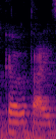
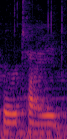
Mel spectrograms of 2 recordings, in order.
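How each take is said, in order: First: The name is said in plain English style. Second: The name is said in German style.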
